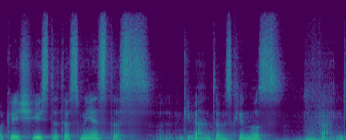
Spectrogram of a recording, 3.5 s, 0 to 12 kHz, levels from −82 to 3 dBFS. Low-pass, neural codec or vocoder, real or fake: 10.8 kHz; codec, 24 kHz, 0.5 kbps, DualCodec; fake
